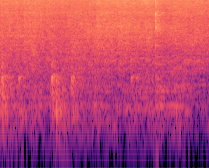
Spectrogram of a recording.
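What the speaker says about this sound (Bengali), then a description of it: "আদাটা একটু ভেজে নিয়ে বেশ একটা ভাজা গন্ধ ছাড়লেই আমি চিকেনটা দিয়ে দেবো" Steady, fairly quiet sizzling of ginger frying in oil, with soft stirring scrapes and a faint clink near the end.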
